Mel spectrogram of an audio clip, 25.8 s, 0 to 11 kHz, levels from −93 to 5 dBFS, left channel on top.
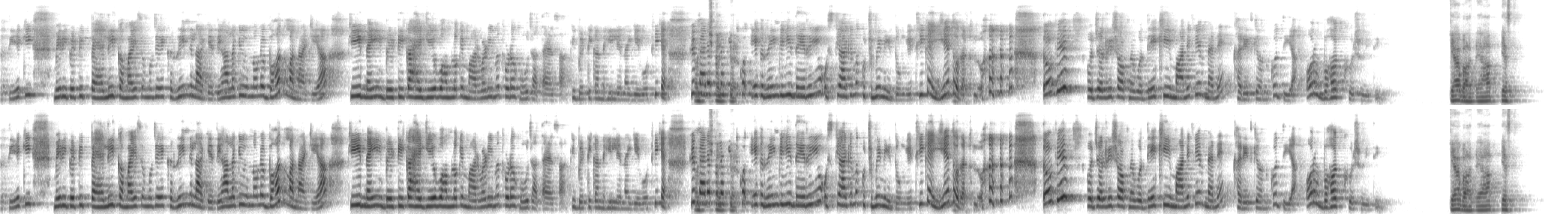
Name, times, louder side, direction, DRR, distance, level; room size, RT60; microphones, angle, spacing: voice 1, 0.0-23.0, right 4 dB, 75° right, 7 dB, 1.2 m, -26 dB
voice 2, 11.9-12.3 24.2-25.2, equal, 5° left, 5 dB, 1.2 m, -29 dB
17.5 x 6.8 x 9.8 m, 0.62 s
head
